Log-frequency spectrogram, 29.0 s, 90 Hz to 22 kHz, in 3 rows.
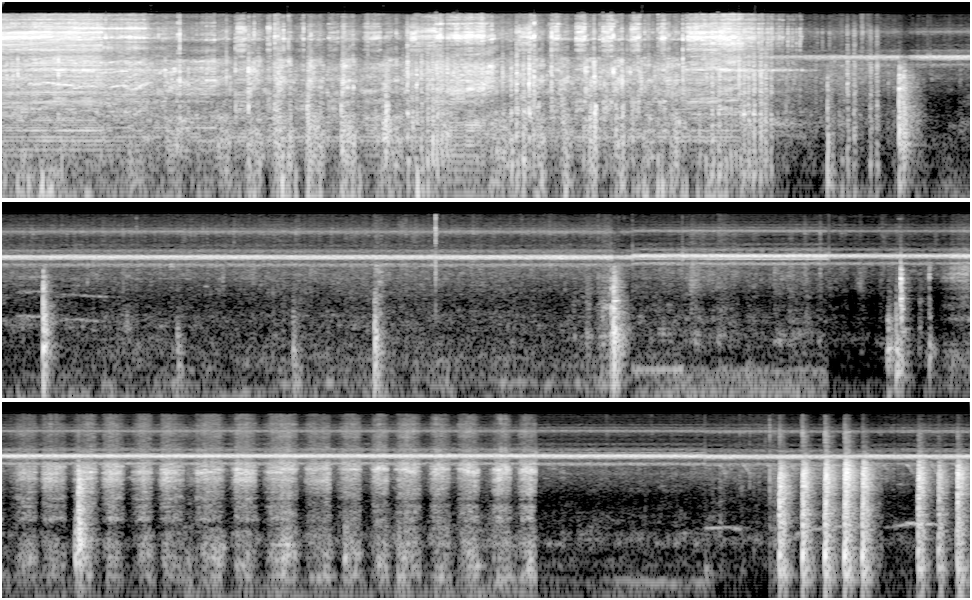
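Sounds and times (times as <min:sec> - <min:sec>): wood rubbing on drum sander: 0:00.0 - 0:08.2, 0:19.0 - 0:24.7
sander high whine: 0:00.0 - 0:08.7, 0:18.9 - 0:24.7.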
